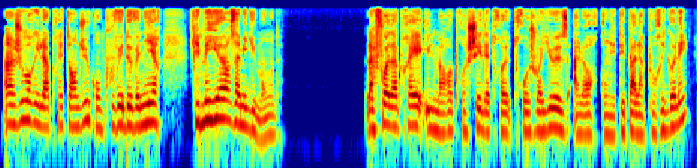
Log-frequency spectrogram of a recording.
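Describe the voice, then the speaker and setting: A woman narrating a first-person audiobook in a wry, mocking, lively manner. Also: low-pitched, moderate pace, no room sound, studio quality.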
